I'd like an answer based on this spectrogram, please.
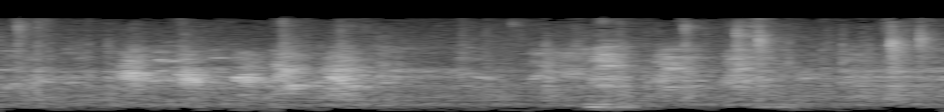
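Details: Mame Shiba puppy, a male, at a breeder in Japan, giving soft high yips and whimpers in short clustered bursts over a faint background hiss.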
